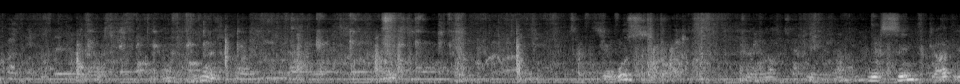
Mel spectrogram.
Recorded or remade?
remade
